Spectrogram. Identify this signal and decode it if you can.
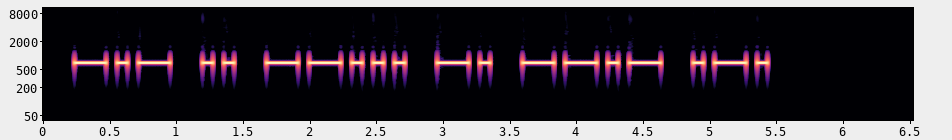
Morse code, heard as a keyed tone, about 15 wpm, 700 Hz. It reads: KI7NQR
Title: USA Call Signs - 6 Characters - 15wpm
